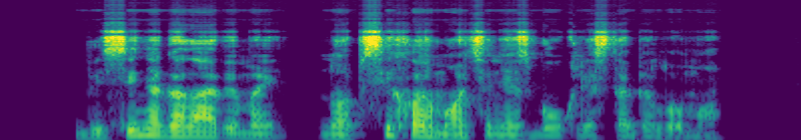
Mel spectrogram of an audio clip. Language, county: Lithuanian, Vilnius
